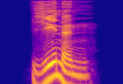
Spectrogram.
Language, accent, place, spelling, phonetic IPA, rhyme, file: German, Germany, Berlin, jenen, [ˈjeːnən], -eːnən, De-jenen.ogg
- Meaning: 1. accusative masculine singular of jener 2. dative plural of jener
